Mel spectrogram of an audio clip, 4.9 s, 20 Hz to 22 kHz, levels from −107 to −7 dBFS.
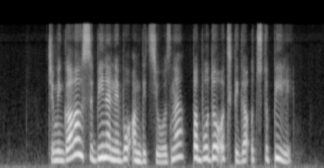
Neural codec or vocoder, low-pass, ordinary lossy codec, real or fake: codec, 24 kHz, 0.9 kbps, WavTokenizer, large speech release; 10.8 kHz; Opus, 16 kbps; fake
